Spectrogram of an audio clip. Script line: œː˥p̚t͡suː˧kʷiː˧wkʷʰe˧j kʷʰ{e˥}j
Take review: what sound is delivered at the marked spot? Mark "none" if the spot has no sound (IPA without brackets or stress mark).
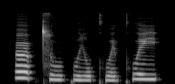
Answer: e˥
